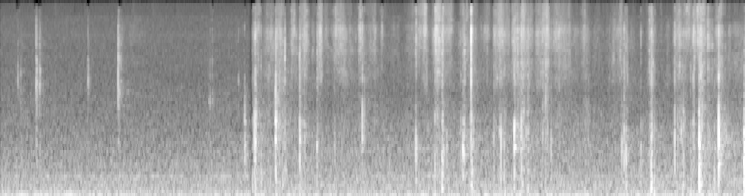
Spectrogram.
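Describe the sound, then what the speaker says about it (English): Tarot cards being shuffled and sorted by hand, a soft run of quick papery flicks and ticks that starts faint and grows denser and closer over the second half, with no talking. "Excuse me while I organize these cards."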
